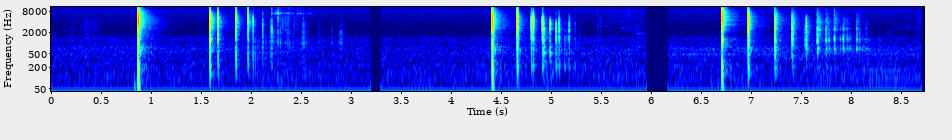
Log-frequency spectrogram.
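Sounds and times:
stones bouncing off the floor: 1.6 - 2.6, 4.4 - 5.3, 6.7 - 8.2.

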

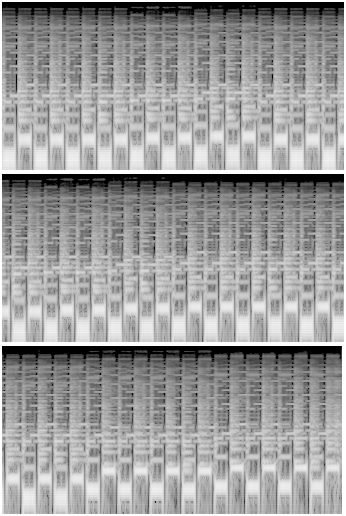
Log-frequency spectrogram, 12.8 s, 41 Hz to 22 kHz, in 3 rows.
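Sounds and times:
8-bit game invincibility music loop: 0.0 - 12.7.

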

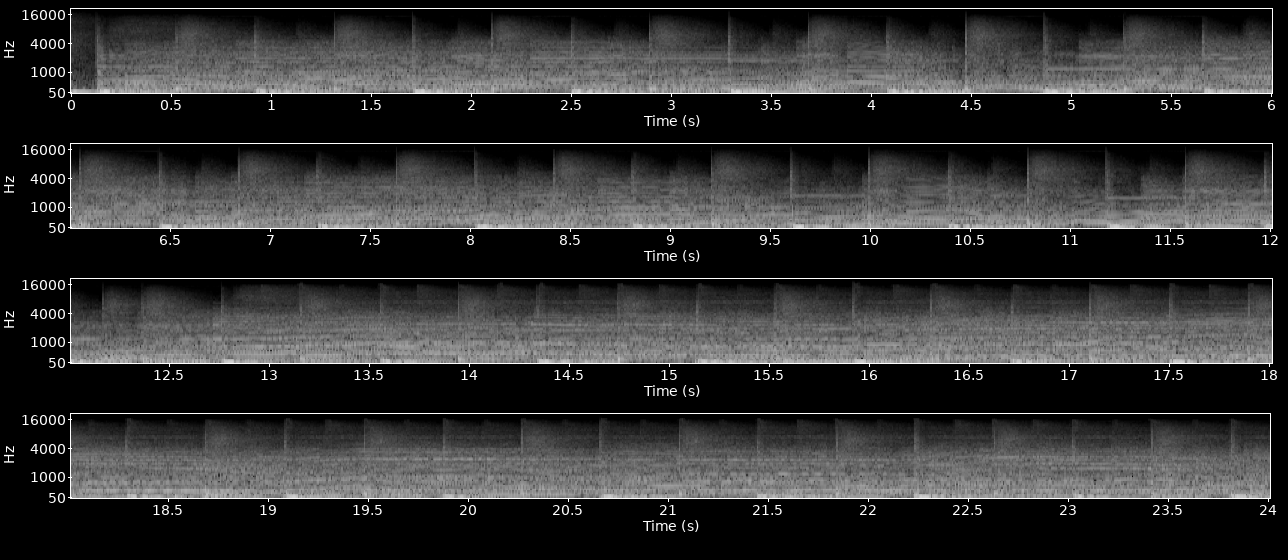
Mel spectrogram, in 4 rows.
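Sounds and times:
loopable country style music: 0.1 - 24.0.

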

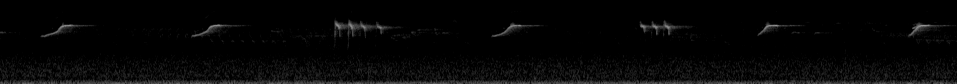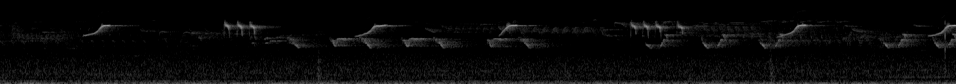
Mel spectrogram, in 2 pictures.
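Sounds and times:
grey wagtail sharp high metallic call notes: 0.0 - 19.1.

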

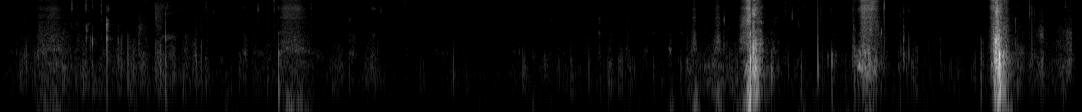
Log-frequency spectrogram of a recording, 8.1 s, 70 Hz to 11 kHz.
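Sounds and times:
small dog sneezing: 5.5 - 5.8, 6.4 - 6.6, 7.4 - 7.7.

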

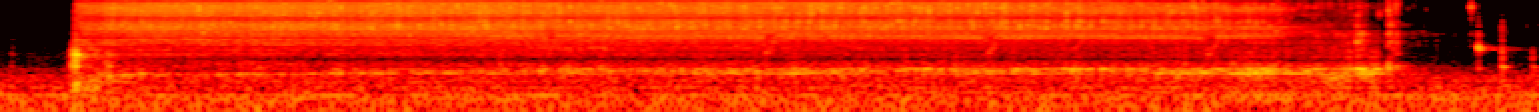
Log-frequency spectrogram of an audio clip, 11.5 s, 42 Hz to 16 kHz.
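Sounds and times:
bathroom tap: 0.6 - 10.8.

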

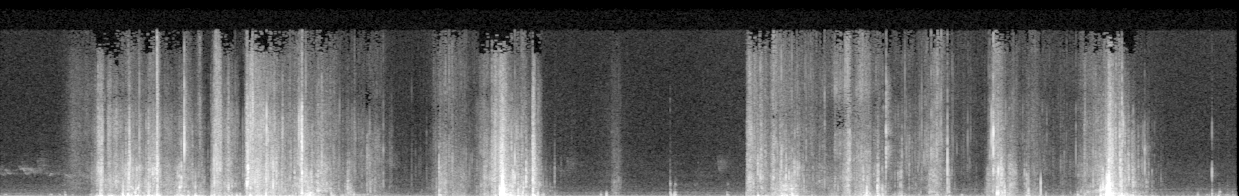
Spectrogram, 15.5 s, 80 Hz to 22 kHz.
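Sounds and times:
bag dropping: 1.2 - 6.9, 9.4 - 14.5.

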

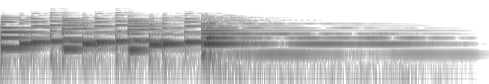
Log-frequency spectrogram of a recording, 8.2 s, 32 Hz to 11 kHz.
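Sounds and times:
piano jingle: 0.0 - 7.9.

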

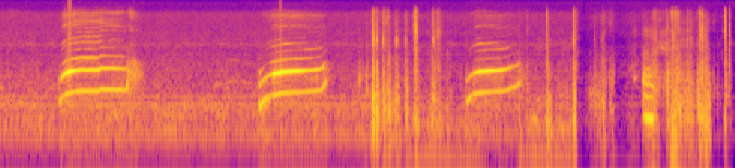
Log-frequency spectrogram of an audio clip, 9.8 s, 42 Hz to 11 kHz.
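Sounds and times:
domestic pet cat meowing: 0.8 - 1.8, 3.5 - 4.4, 6.2 - 7.0.

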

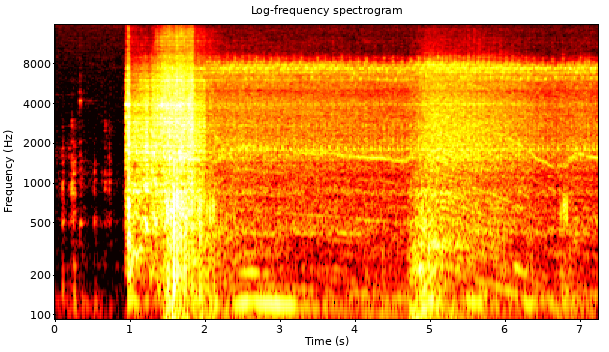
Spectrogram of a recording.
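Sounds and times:
car ignition: 1.0 - 7.2.

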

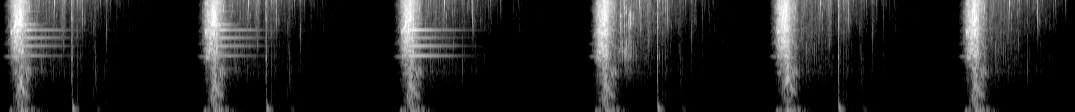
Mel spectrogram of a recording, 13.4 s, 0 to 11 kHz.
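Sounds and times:
sword slashing hit in a beheading: 0.1 - 1.2, 2.6 - 3.6, 5.0 - 5.6, 7.4 - 8.5, 9.7 - 10.1, 12.1 - 12.6.

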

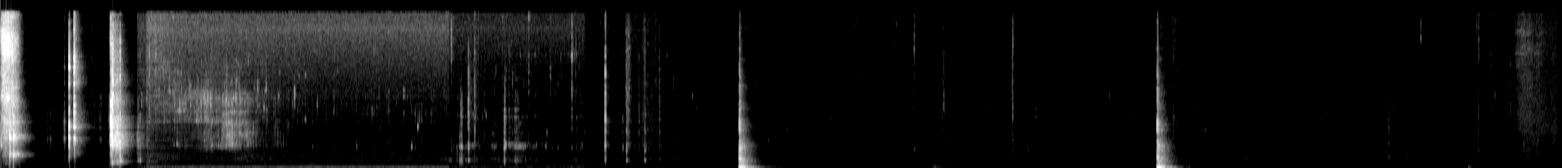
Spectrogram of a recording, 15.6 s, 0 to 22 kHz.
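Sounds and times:
soda can popping open: 0.0 - 5.8.

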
